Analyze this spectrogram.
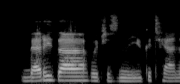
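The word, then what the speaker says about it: Mérida: Merida. Merida. It's a capital of the Yucatan. Can you spell that for me?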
